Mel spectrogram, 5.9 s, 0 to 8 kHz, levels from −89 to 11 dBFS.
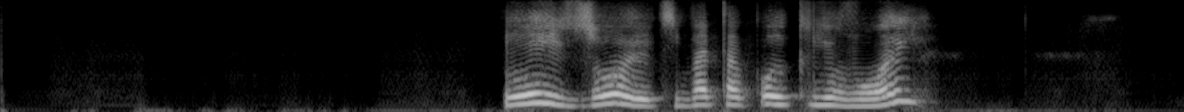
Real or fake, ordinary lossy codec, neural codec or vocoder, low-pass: fake; none; codec, 16 kHz, 1 kbps, FreqCodec, smaller model; none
